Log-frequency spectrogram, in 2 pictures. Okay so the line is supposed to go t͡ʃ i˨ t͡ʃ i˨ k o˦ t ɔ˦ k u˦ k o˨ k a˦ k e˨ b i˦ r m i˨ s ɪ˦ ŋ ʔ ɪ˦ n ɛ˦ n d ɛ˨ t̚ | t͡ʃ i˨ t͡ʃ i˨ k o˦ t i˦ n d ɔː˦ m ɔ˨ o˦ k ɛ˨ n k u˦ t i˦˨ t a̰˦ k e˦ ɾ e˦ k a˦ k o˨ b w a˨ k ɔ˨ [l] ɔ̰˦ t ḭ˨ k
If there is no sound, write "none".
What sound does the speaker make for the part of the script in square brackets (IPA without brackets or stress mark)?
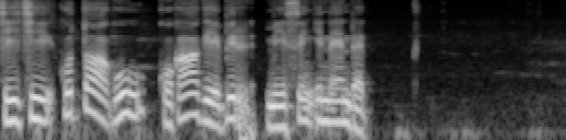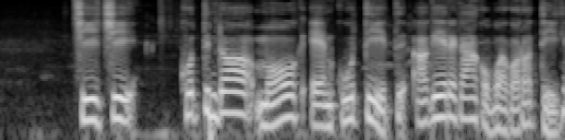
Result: ɾ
